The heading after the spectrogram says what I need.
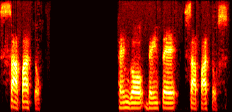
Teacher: It's not pronounced like z. We don't make a buzzing sound with it.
